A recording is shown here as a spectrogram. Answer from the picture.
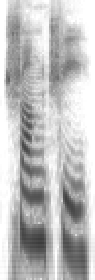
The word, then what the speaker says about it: Shang-Chi: I was saying it wrong. Shang-Chi. Shang-Chi. Like Sean Shang-Chi.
